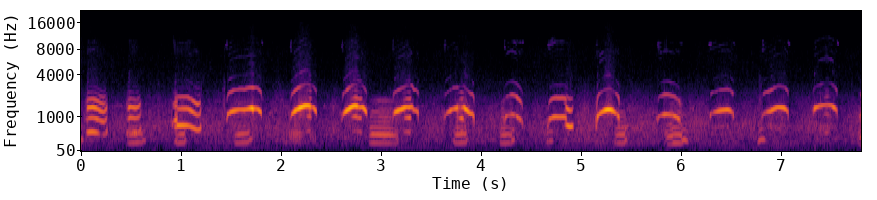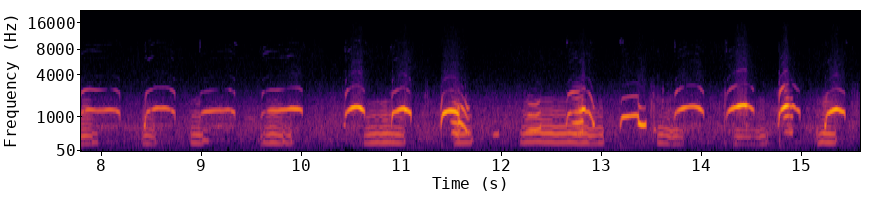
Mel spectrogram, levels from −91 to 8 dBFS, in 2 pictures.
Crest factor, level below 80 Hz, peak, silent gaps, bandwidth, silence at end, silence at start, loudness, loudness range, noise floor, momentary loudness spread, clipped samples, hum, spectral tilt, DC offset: 18 dB; -84 dBFS; -4 dBFS; none; 4.9 kHz; 0.15 s; 0.05 s; -21 LUFS; 10 LU; -47 dBFS; 18 LU; under 0.1%; none; -4.5 dB/octave; under 0.1%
